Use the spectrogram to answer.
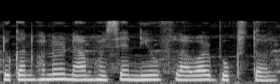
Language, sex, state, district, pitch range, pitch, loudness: Assamese, female, Assam, Kamrup Metropolitan, 205-220 Hz, 215 Hz, -13 LUFS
